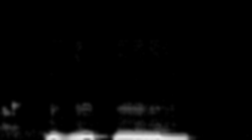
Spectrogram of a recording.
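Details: Spotted dove from Đồng Nai cooing to draw in wild doves: two low, hollow coo phrases, the first broken and wavering, the second longer and drawn out with a slight downward slide at the end, in quiet surroundings.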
